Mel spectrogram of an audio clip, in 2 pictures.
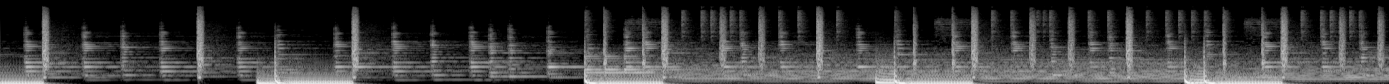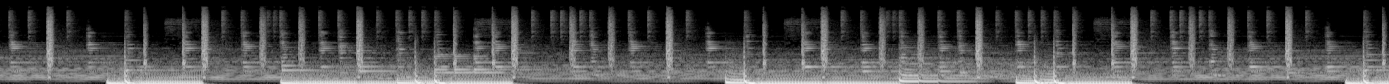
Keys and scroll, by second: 1.1-3.9 typing, 5.9 space, 8.0 space, 11.6 space, 13.6 space, 15.6-18.1 typing, 17.9 Return, 19.8 space, 24.5 space, 25.0 shift+a, 26.4 ctrl+c, 26.6 ctrl+v.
